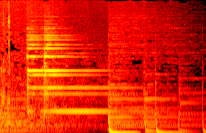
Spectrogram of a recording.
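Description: Subscribe-button animation sound effects: two quick mouse clicks, then a bright bell chime for the notification bell. Under them, outro music ends with a few low notes and fades out.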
